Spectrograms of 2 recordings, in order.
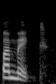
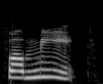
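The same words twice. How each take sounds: First: The second syllable is not stressed. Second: The stress is on the second syllable. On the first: The speaker calls it wrong. "Direct नहीं बोला" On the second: The speaker calls it right. "तो जोड़ दे रहे हैं आप"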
